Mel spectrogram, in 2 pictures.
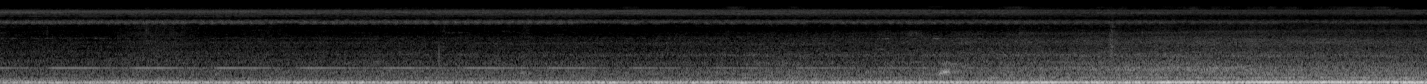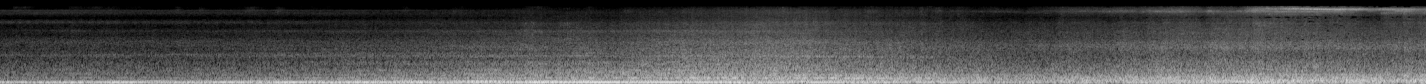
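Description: Diesel freight train hauled by a State Railway of Thailand GEA-class locomotive approaching and running through the station. A low engine rumble grows steadily louder as it nears, then turns into the rush of the passing wagons, with a high wheel squeal near the end.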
